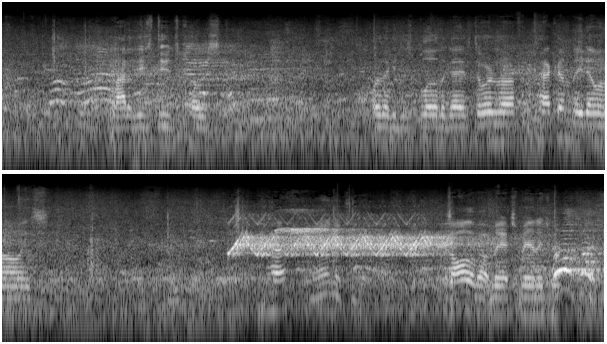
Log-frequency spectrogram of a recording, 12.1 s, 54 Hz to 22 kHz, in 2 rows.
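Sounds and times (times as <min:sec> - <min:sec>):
man talking: 0:10.4 - 0:12.0.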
